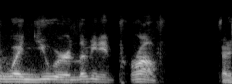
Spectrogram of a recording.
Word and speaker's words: Pahrump: I remember when you were living in Pahrump. Did I say it right? Pahrump? Yes, Pahrump.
